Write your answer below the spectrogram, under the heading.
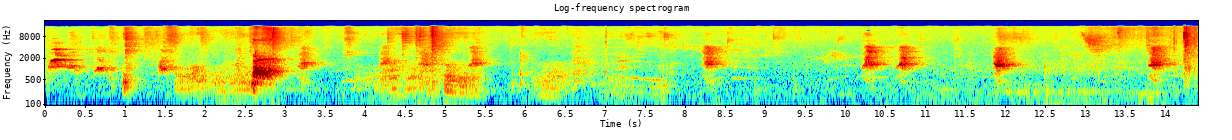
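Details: Chihuahua puppies giving short high yelps and whimpering barks in irregular bursts, with human voices talking over and between them.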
